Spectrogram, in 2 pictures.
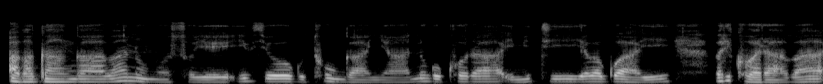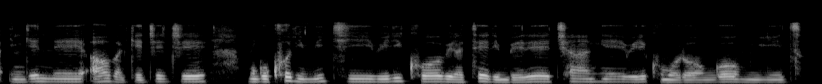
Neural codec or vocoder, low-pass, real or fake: none; 7.2 kHz; real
